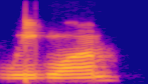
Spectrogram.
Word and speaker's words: wigwam: if you hear a wigwam it should be pronounced wigwam that's that's how we say a house it's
